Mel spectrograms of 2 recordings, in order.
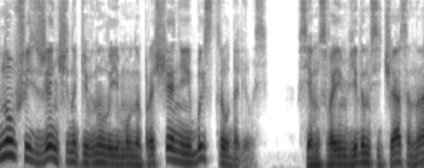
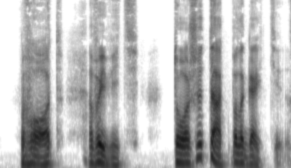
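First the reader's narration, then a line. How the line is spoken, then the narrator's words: Calmer, satisfied exclamation. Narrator (Russian): заметно успокоившись, удовлетворенно воскликнул лорд Уитфилд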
